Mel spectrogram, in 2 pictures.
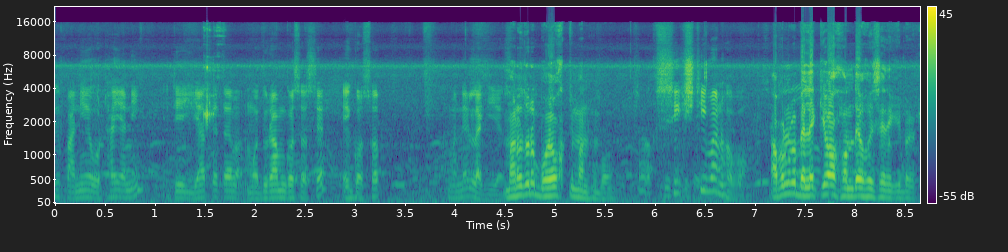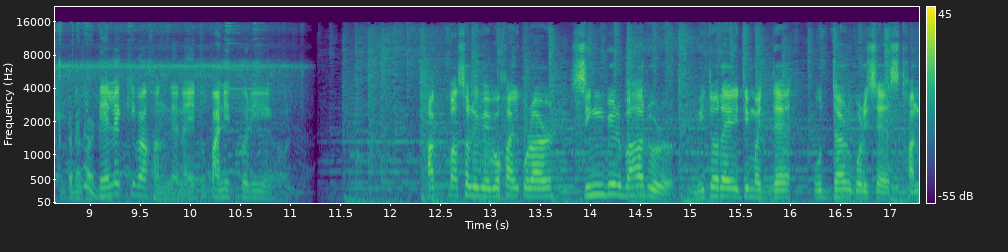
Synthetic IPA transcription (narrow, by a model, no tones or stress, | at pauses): ɛpaniɛutʰajani | ḛtiaijatɛtamɔduɹamɡɔsasɛ | ḛjɡɔsɔt̚ | manɛlaɡia̰manuzɔnɔbɔjɔxkimanɦobɔ | sɹikstʰimanɦobɔ̰ap̬unalɔkɔbɛlɛkːibaxɔndɛjɦojs̬ɛnekibatɛnɛkɔabɛlɛkːibaxɔndɛna̰jetʊpanit̚koɹiɦo̰l | ak̚pasɔlibɛbɔxajkɔɹaɹsiŋbiɹbaɦaduɹmitɔdɛitimɔjdʱːɛudʱːaɹkoɹisɛstʰan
